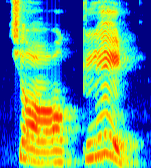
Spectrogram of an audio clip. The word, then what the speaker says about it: चॉकलेट: देखिए यहाँ पर हम ओठ को गोल करके बोलेंगे जैसे डॉक्टर, उस दिन मैंने समझाया था, वैसे यहाँ पर आप कैसे बोलेंगे? चॉकलेट।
